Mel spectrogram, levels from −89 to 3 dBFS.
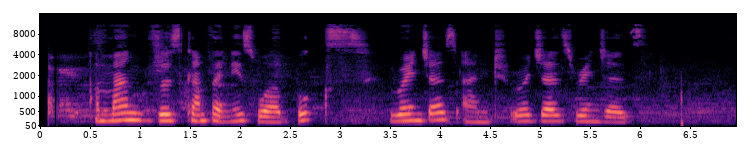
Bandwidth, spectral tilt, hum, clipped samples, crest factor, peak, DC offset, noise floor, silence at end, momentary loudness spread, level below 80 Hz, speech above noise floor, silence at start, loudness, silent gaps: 11.5 kHz; -5.5 dB/octave; none; under 0.1%; 16 dB; -10 dBFS; under 0.1%; -53 dBFS; 0.55 s; 16 LU; -72 dBFS; 27 dB; 0.05 s; -26 LUFS; none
